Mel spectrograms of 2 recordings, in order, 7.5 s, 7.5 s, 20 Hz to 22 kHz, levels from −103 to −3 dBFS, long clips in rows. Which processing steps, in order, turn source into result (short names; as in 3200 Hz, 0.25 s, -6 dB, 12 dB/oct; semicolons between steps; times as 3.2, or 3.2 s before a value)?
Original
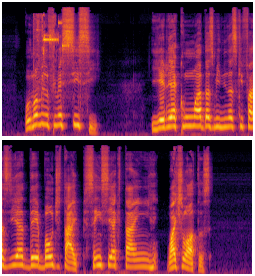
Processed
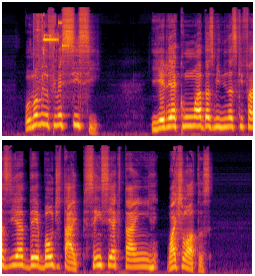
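harmonic-percussive split harmonic +5 dB; gain -1 dB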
